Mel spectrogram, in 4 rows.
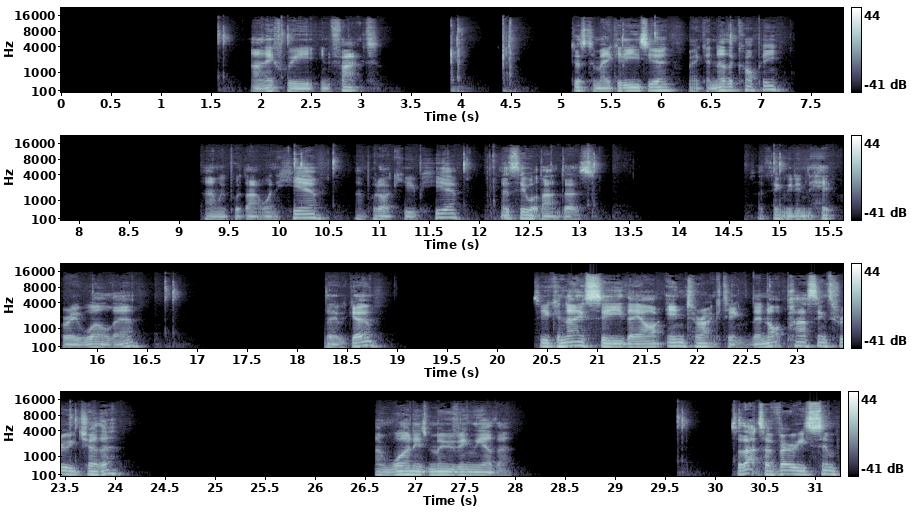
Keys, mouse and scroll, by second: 1.5 click, 3.9 z, 4.4 a, 5.5 b, 5.9 click, 7.4 shift+d, 7.5-8.7 shift+drag, 8.7 z, 8.8 g, 10.1 click, 10.5 right click, 12.0 shift+middle click, 13.1 click, 15.9-16.5 scroll down 1, 16.5 scroll up 1, 16.7 click, 23.5 click, 29.6 click.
